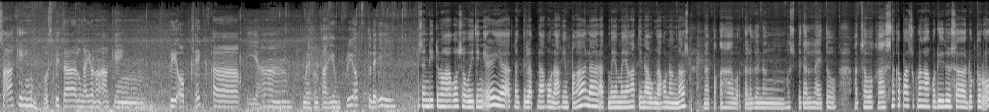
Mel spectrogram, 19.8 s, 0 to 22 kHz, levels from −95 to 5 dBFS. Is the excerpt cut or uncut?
cut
